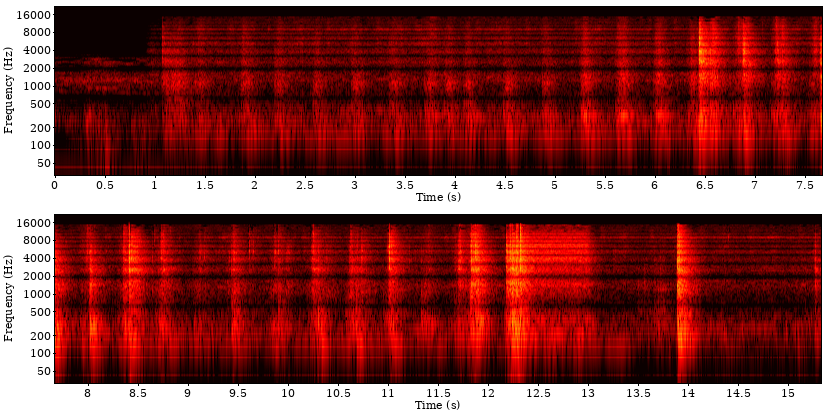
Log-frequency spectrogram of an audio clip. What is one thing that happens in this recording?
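A printer hums and ticks steadily while printing.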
